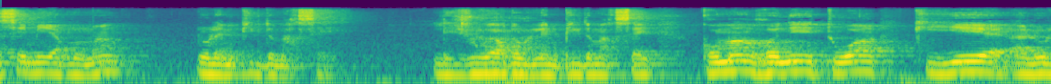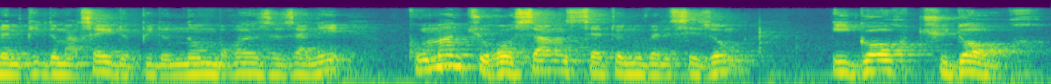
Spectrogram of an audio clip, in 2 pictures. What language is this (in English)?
French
